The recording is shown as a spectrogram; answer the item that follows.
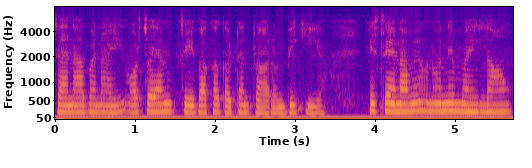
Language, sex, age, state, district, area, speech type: Hindi, female, 18-30, Madhya Pradesh, Hoshangabad, urban, spontaneous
